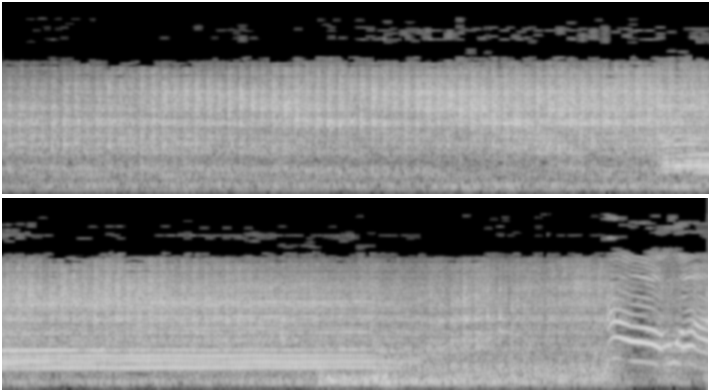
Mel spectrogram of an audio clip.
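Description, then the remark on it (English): An approaching train roars steadily and loudly, its rumble filling the scene, while a long multi-tone whistle blows for several seconds in the middle; a brief shout or squeal rises at the very end. “See if it make them come to their senses and stop this train.”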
